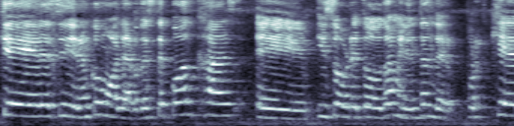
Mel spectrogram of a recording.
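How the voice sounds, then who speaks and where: Fairly even intonation at a moderate pace comes through audible room echo and noticeable background noise. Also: woman. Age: 20s. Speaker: podcast co-host. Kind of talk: casual podcast conversation.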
